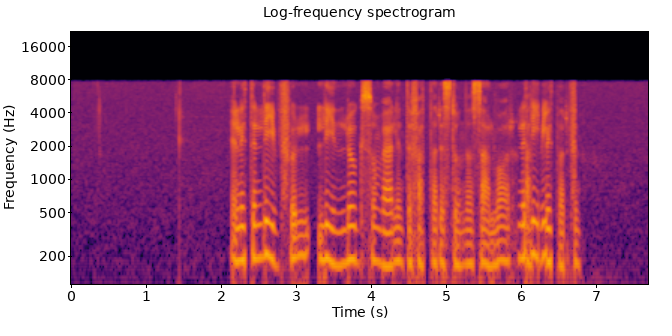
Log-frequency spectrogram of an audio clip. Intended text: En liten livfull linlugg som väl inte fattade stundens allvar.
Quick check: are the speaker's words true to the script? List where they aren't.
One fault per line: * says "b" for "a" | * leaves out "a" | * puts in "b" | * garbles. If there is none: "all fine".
* garbles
